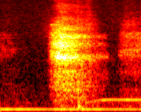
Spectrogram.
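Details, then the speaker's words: Acted comedy skit, sneeze said to be set off by a sprayed allergen and blamed on a genetic disorder: a single short, breathy, muffled gasping sneeze in a quiet room with low hum; simulated sneeze. "Daddy, why' you sneeze like that? It's nothing to worry about,"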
